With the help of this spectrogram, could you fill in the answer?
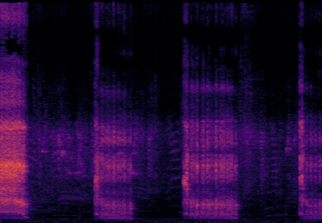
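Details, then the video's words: Angry golden hen giving harsh, raspy squawks, each about half a second long, repeated roughly every second with quiet gaps between. "ANGRY HEN || GOLDEN HEN"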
